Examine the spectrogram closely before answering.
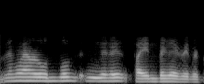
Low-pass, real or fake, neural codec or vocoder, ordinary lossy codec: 3.6 kHz; fake; codec, 16 kHz, 0.5 kbps, FreqCodec, larger model; none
